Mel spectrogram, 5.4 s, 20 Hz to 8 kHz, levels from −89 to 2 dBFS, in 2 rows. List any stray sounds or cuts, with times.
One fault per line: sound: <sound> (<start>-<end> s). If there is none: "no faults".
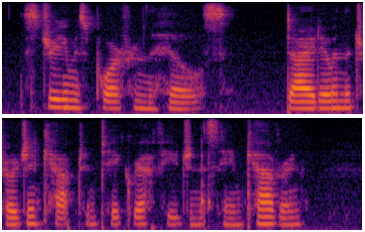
no faults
